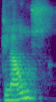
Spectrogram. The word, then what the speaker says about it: Claus: el profesor claus roxin se escribe klaus con x al final así como suena close x al final roxin se escribe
